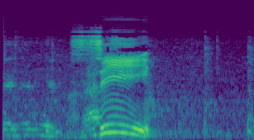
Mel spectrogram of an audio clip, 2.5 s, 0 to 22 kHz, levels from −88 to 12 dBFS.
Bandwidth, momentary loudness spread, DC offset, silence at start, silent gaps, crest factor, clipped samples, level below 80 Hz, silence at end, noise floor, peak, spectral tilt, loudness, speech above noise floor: 10 kHz; 21 LU; under 0.1%; 0.05 s; none; 16 dB; under 0.1%; -56 dBFS; 0.05 s; -46 dBFS; 0 dBFS; -2.5 dB/octave; -12 LUFS; 31 dB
